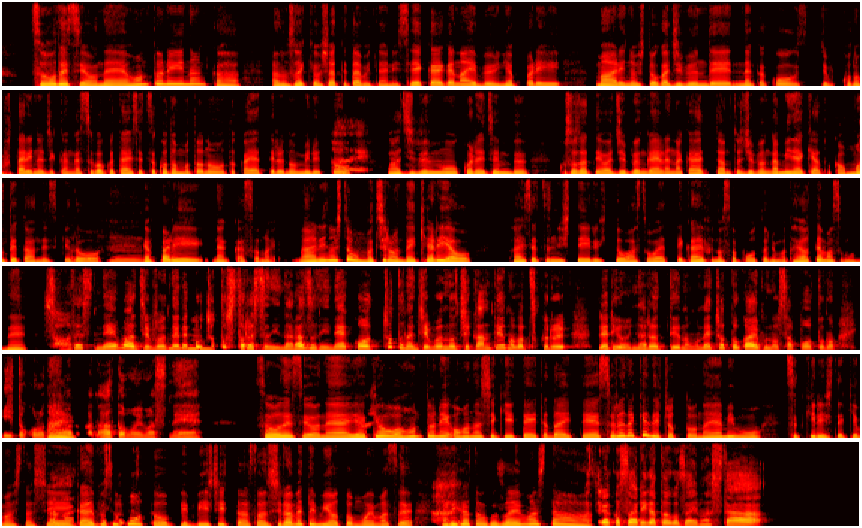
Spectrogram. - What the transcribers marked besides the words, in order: other noise
- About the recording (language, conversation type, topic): Japanese, advice, 人生の優先順位を見直して、キャリアや生活でどこを変えるべきか悩んでいるのですが、どうすればよいですか？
